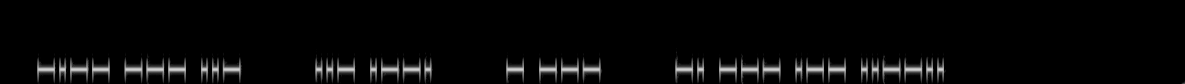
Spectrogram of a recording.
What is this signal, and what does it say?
Morse code, heard as a keyed tone, about 22 wpm, 700 Hz. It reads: YOU UP TO NOW?
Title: 2x Word-Spacing - Sentences from Top 100 Words - 22wpm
